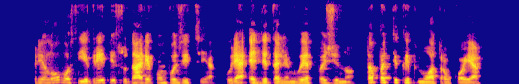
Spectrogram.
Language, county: Lithuanian, Kaunas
